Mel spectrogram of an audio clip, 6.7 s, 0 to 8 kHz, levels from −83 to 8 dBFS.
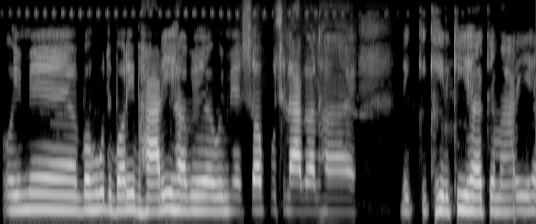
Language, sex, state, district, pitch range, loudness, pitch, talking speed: Hindi, female, Bihar, Sitamarhi, 190-205 Hz, -15 LUFS, 195 Hz, 145 wpm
